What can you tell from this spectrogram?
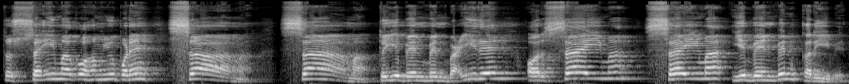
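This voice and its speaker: A man teaching Arabic grammar in a methodical lesson, saying example words slowly and repeating them. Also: high-pitched, animated, fairly bright tone. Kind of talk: explanatory lesson. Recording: echoey room.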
